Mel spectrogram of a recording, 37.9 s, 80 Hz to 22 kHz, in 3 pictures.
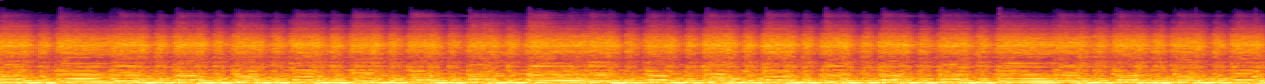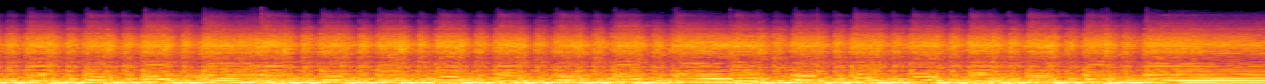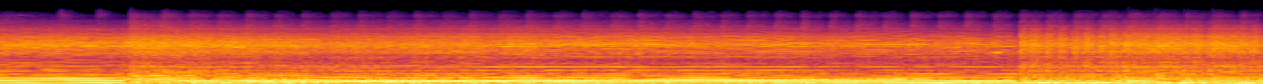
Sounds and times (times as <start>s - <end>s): Bass guitar: 0.0s - 37.9s
Strum: 0.0s - 37.9s.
